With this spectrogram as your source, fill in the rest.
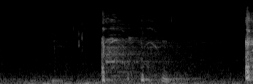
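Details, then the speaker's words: Adult male sports commentator coughs on air after a salt kernel from a pretzel caught in his throat. "yes oh you can hear me coughing on that one I had a one of those little salt kernels from that pretzel just got me"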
